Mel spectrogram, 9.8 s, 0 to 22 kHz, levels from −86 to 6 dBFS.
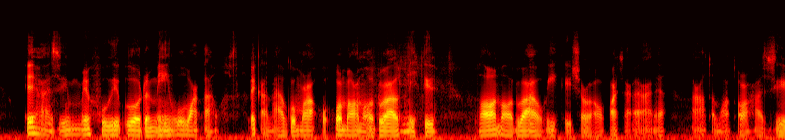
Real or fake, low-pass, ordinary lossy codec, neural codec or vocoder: fake; 9.9 kHz; none; autoencoder, 22.05 kHz, a latent of 192 numbers a frame, VITS, trained on many speakers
